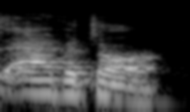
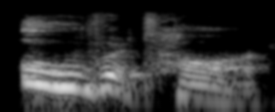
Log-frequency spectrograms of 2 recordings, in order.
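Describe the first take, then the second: First: "Avatar" with a short "a" as in "cat"; usual Avatar pronunciation. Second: "Ovatar" with an "o" up front; mispronounced Avatar. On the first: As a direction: say "Avatar" as "AV-uh-tar". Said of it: "Everyone says Avatar". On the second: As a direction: say "Ovatar" as "OH-vuh-tar". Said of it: "No one says Ovatar". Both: Shown as a demonstration.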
